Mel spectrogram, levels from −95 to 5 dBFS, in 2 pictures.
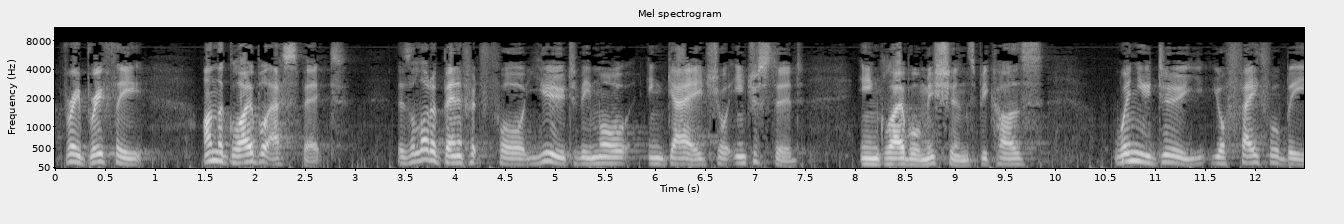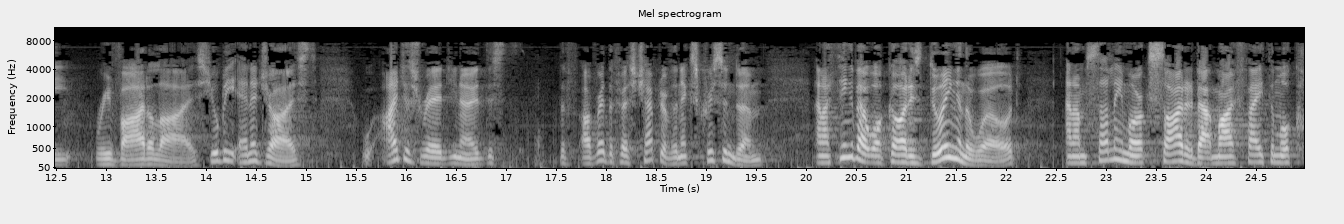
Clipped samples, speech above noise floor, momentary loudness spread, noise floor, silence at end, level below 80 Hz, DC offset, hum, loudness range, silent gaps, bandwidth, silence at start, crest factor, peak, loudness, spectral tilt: under 0.1%; 30 dB; 14 LU; -48 dBFS; 0 s; -54 dBFS; under 0.1%; none; 6 LU; none; 8 kHz; 0.1 s; 18 dB; 0 dBFS; -18 LUFS; -4 dB/octave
